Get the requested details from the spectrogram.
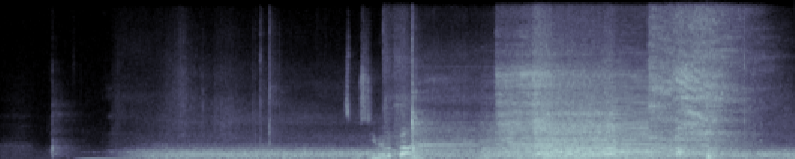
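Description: A drilling machine whirs and hums steadily, growing louder.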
